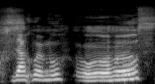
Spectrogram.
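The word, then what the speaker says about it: Jacquemus: about that's how you say it J Mo J moose yeah them cuz they have they're very minimalist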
